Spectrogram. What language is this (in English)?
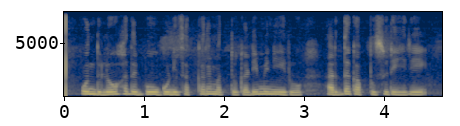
Kannada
